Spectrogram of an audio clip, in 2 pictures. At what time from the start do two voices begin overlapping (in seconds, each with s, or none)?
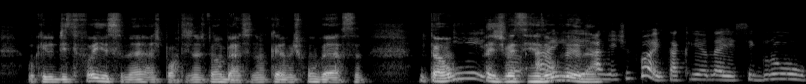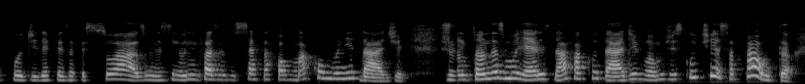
4.5 s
